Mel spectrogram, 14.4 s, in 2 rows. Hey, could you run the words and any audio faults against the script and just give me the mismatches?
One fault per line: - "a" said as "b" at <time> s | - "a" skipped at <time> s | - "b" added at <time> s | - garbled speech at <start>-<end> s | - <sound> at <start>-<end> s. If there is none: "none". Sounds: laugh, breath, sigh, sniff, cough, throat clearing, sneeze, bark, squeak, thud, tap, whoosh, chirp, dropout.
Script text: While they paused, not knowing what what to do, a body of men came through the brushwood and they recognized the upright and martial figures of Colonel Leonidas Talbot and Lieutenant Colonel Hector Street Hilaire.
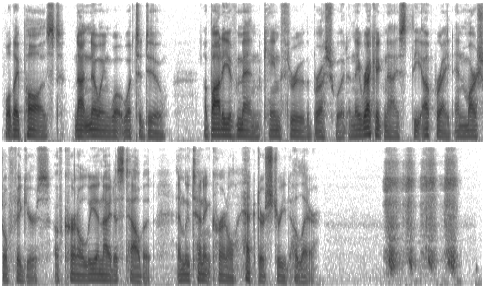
- sniff at 12.9-14.1 s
